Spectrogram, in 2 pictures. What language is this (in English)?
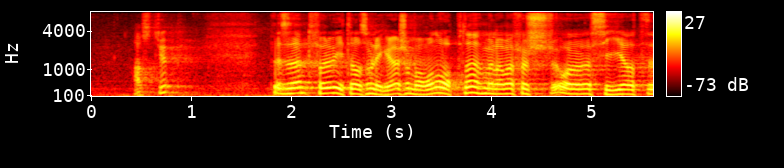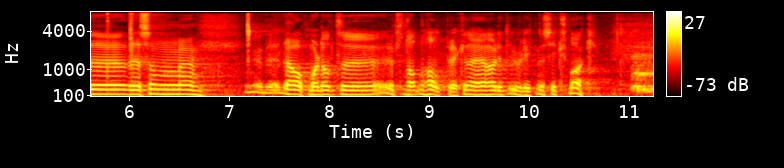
Norwegian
